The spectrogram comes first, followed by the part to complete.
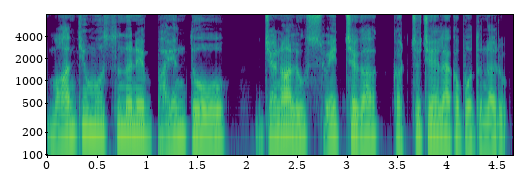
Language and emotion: Telugu, fearful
